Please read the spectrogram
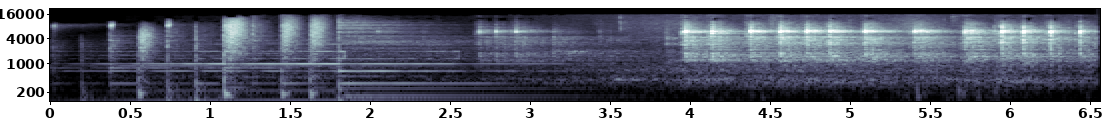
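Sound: typewriter typing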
